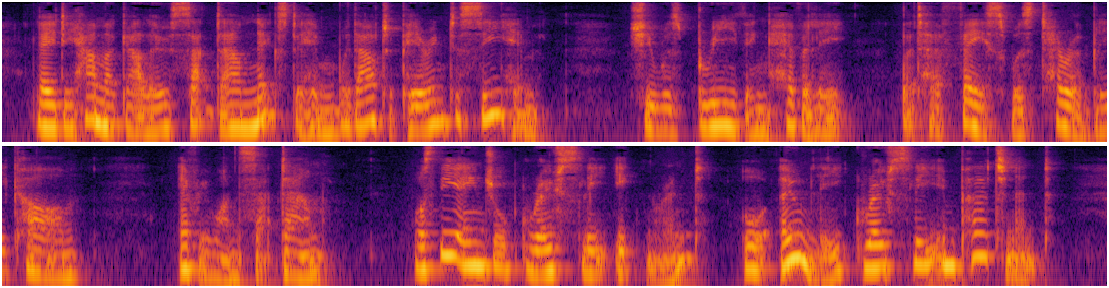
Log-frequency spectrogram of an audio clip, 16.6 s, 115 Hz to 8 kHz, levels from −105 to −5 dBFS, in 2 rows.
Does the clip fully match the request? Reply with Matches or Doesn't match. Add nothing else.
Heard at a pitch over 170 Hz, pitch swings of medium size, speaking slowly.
Matches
